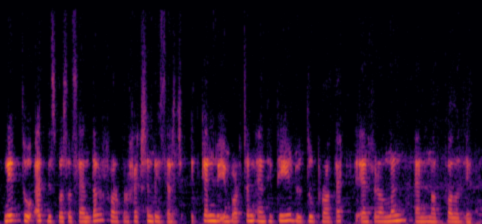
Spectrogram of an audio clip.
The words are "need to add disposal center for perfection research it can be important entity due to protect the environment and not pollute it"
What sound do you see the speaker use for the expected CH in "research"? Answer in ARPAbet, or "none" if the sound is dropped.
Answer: CH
